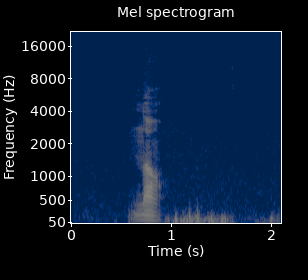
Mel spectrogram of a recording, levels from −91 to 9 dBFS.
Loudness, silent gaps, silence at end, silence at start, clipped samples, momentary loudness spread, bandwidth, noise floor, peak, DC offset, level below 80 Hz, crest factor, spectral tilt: -45 LUFS; none; 0 s; 0.6 s; under 0.1%; 17 LU; 16.5 kHz; -76 dBFS; -20 dBFS; under 0.1%; -60 dBFS; 26 dB; -6 dB/octave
